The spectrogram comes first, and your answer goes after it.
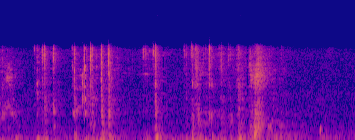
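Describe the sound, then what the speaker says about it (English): A movie title is typed on a computer keyboard, with close, light key taps in quick irregular clusters separated by brief gaps and no speech. "So go ahead and type that in"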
